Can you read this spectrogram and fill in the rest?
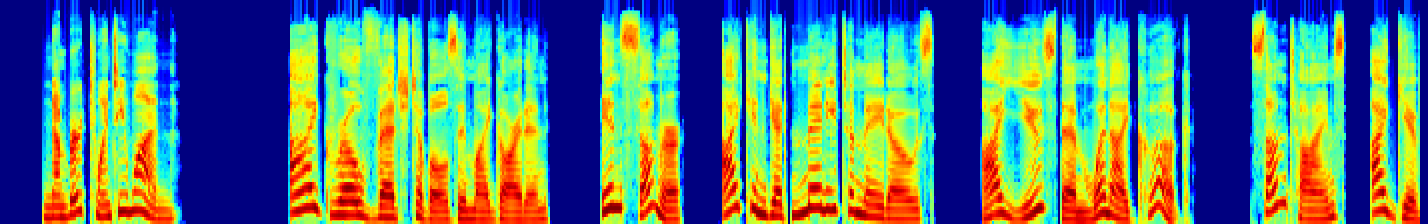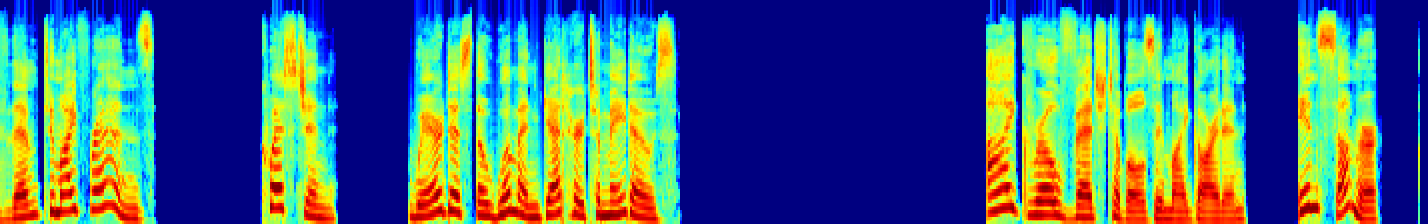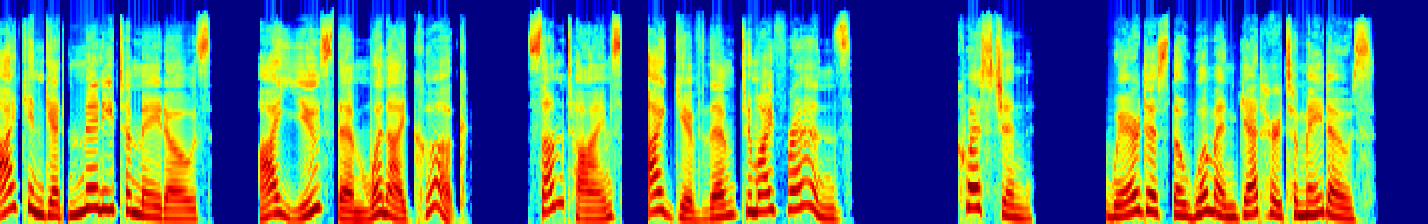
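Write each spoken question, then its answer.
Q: Where does the woman get her tomatoes?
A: From her garden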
